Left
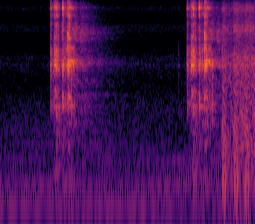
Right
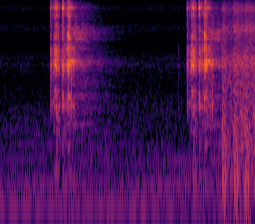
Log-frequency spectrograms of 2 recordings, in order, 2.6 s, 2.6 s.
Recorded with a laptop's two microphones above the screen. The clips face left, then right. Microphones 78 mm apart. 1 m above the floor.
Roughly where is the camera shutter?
Centre.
